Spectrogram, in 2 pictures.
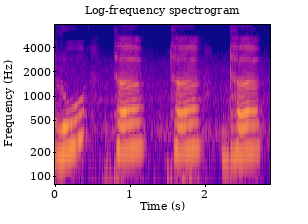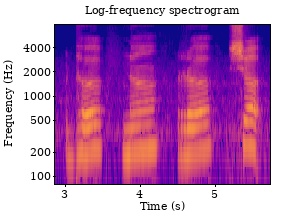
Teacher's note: ಝ ಯ ಯ ಷ ಗಳು ತಾಲವ್ಯ ಅಕ್ಷರಗಳು ಇನ್ನು ಮೂರ್ಧನ್ಯ ಅಂತ ಅಂದ್ರೆ ನಾಲಿಗೆಯ ಮೇಲ್ಭಾಗದ ಮೂರ್ಧವೆಂಬುವುದರ ಸಹಾಯದಿಂದ ಉಚ್ಚರಿಸಲ್ಪಡುವ ವರ್ಣಗಳು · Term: ಮೂರ್ಧನ್ಯ ವರ್ಣಗಳು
